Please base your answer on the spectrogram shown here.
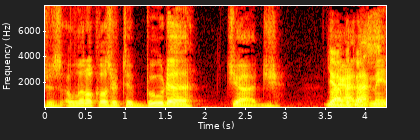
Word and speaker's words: Buttigieg: I liked Mika Brzezinski's pronunciation guide, which was a little closer to Buddha Judge. Yeah, but that's that made not sense he to me. says it. He says Buttigieg.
